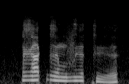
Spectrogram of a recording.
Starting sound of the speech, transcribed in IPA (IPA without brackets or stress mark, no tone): ɣ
